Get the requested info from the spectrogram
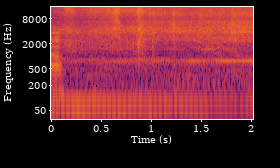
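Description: A Honda Acty mini truck's carbureted three-cylinder engine running steadily at its fast cold idle while it warms up.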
